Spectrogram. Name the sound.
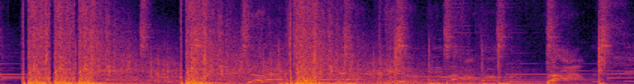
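rapid gunshots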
